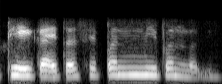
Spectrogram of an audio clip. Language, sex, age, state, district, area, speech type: Marathi, male, 18-30, Maharashtra, Wardha, rural, conversation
